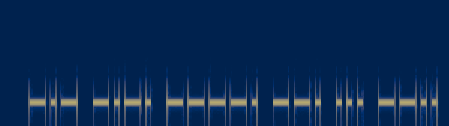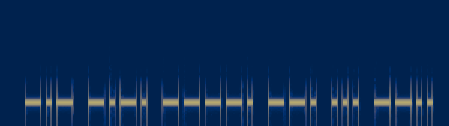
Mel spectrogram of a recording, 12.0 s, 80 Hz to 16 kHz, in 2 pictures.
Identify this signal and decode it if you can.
Morse code, heard as a keyed tone, about 17 wpm, 700 Hz. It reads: KC9GSZ KC9GSZ
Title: USA Call Signs Repeated 3x 17wpm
